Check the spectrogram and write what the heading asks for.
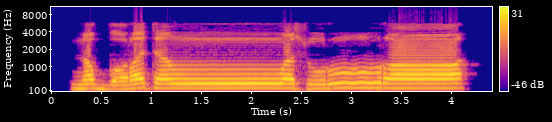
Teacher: ضاد کو موٹا کریں گے، را کو بھی موٹا کریں گے، تاؤں پر غنہ ہوگا.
